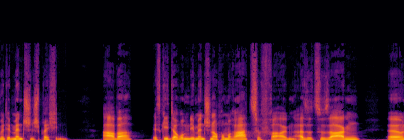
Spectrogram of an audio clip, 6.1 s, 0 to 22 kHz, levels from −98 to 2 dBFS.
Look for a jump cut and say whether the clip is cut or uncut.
uncut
